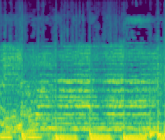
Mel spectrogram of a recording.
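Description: Samoan gospel song: sung vocals over a backing band with a steady, heavy bass beat.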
